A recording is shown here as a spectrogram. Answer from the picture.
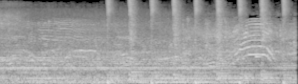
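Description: Carnival fairground sound: a loud, steady machine hum and rumble under crowd voices, with music joining about a second and a half in, its beat about three strokes a second.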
